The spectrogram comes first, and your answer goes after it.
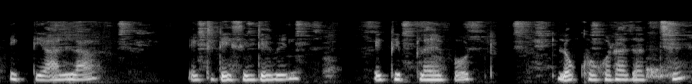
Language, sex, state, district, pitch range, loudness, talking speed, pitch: Bengali, female, West Bengal, Alipurduar, 210-235 Hz, -17 LUFS, 95 wpm, 220 Hz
